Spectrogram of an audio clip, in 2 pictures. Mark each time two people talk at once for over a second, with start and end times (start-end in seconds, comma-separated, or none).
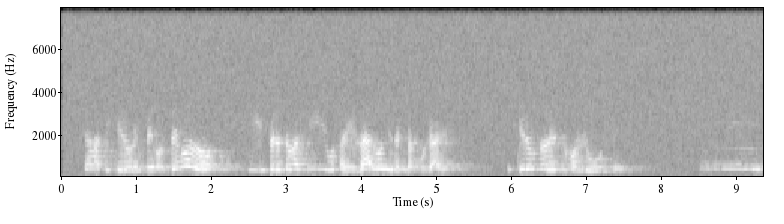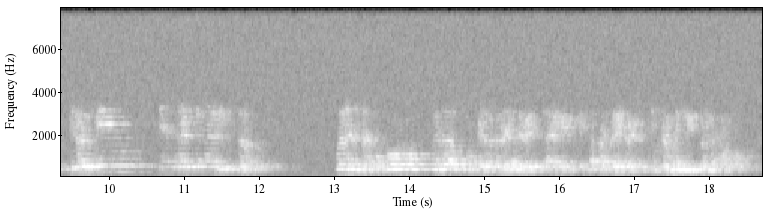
none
